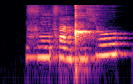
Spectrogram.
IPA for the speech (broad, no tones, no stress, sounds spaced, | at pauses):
ɮ ĩ ɬ ã ɡ͡ǃ i ç u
